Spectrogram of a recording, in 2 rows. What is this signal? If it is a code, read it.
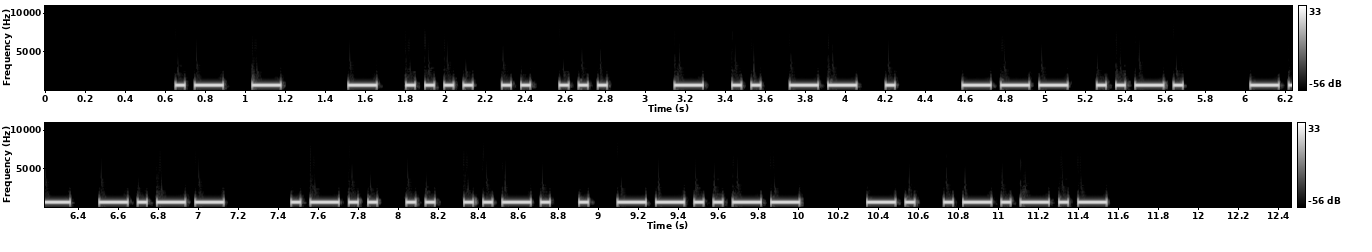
Morse code, heard as a keyed tone, about 25 wpm, 700 Hz. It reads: AT THIS TIME OF MY LIFE, N.
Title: Sentences from Top 300 Words and Abbreviations 25wpm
